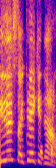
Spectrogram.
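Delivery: play-acted, cranky, grumpy yelling, pitched way up. Voicing a grumpy robe persona yelling at the neighbors: grumpy yelling at neighbors. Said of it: "she's grumpy, and she yells at the neighbors".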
